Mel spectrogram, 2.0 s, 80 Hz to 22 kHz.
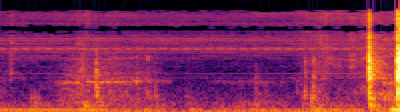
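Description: Two sharp clicks near the end over a faint steady hum: a switch being pressed on a JVC GR-DVL310U Mini-DV camcorder as its video light is switched on.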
